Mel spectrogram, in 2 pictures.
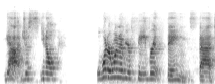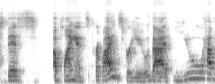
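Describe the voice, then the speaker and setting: Bright, upbeat woman chatting casually. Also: medium pitch. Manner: chatty, upbeat, many fillers. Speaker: podcast host. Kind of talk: casual solo chat.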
